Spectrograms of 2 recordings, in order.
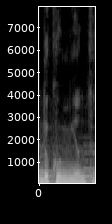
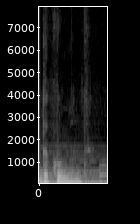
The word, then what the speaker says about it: документ: Ну вот, например, правильный документ, а совсем неправильный документ.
